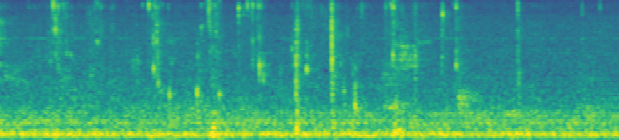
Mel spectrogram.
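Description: Faint chewing of fish with scattered small clicks, over a steady low hum.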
